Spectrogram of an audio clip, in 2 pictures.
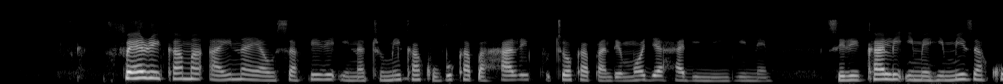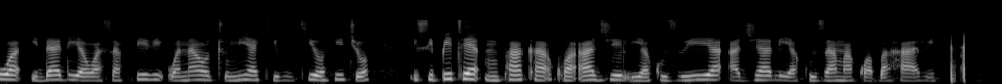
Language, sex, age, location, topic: Swahili, female, 25-35, Mombasa, government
